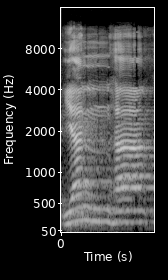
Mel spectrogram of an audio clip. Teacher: nun sukunnya nggak boleh dibaca samar, nggak boleh dibaca panjang. Yanha nggak boleh, harus jelas dan pendek.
